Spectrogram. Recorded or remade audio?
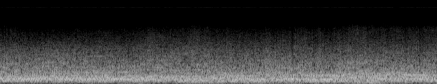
recorded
